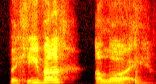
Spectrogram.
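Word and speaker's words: Wehiwa Aloy: Vahiva aloy vahiva because apparently W's in that language are pronounced with a V.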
